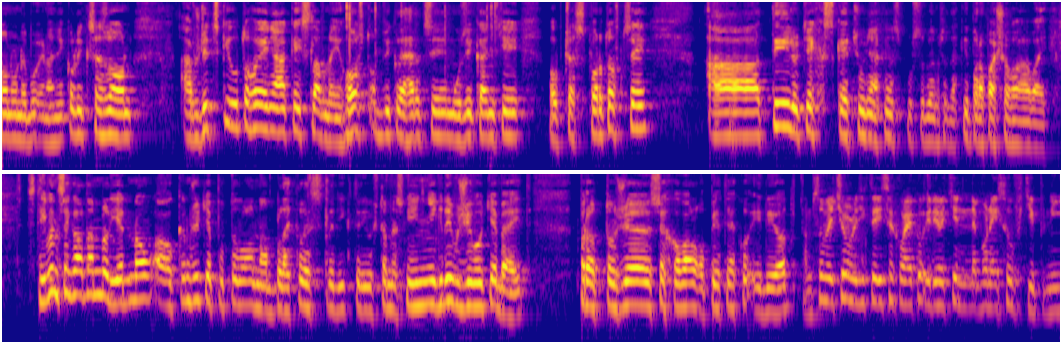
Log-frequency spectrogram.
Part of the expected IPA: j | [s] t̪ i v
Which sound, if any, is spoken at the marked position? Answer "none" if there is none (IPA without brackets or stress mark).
s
